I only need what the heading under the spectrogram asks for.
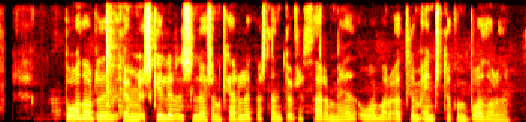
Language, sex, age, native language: Icelandic, female, 20-29, Icelandic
